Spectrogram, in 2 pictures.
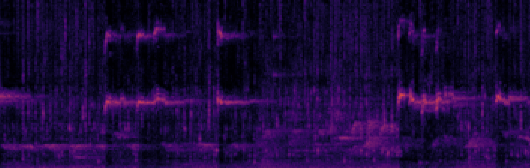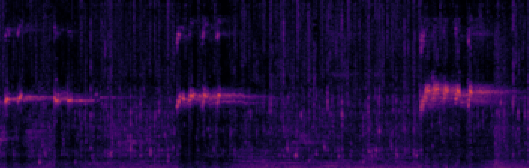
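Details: Srindit (blue-crowned hanging parrot) voice, said to be loud, sharp and very clear, in 'cililin' style: high piercing whistled notes and short bursts come every second or two, with trickling, pouring water throughout.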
